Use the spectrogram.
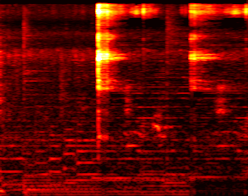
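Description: A heated glass bottle, cooled by dipping in water to cut it, gives a sharp crack followed by a smaller clink a second later, faint and close in a quiet room.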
